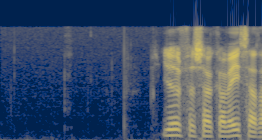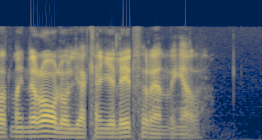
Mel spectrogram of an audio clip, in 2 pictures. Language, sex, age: Swedish, male, 50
